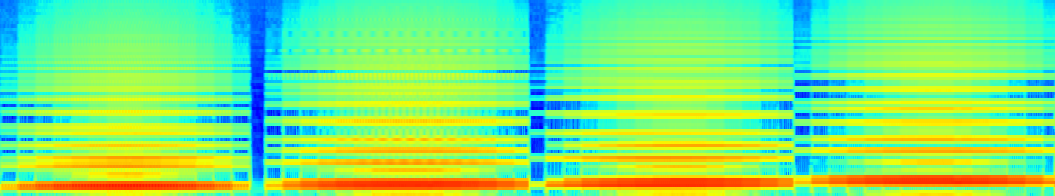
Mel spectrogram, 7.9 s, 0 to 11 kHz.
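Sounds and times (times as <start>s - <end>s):
Atari 2600 8-bit chiptune synth harmony: 0.0s - 7.9s.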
